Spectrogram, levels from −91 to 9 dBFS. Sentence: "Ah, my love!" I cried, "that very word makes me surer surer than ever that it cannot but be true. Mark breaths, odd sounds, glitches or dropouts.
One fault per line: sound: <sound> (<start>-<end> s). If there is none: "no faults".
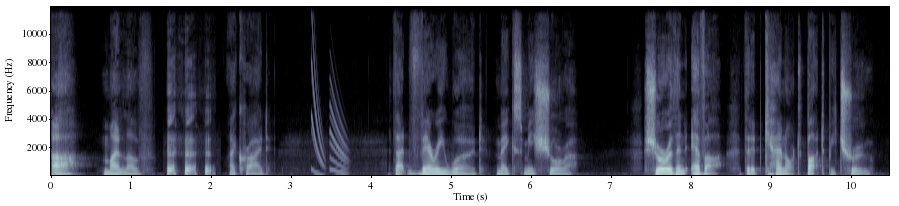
sound: laugh (1.5-2.1 s)
sound: chirp (3.3-3.8 s)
